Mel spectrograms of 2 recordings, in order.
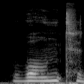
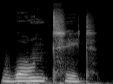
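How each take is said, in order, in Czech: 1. Před koncovým d se žádná samohláska neslyší. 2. Před koncovým d slyšíme samohlásku 'i'. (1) "by bylo téměř nevyslovitelné" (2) "samohlásku musíme vyslovit. Vyslovujeme ji jako i"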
